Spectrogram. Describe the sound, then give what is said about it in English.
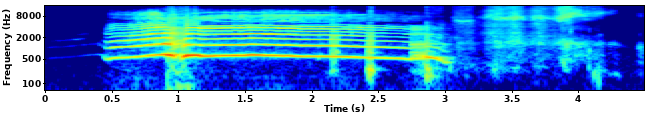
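An eerie wail from the trees, voiced by a person imitating it: one long, steady moaning tone held for over two seconds that ends in a short breathy tail. “You hear another wail from the trees.”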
